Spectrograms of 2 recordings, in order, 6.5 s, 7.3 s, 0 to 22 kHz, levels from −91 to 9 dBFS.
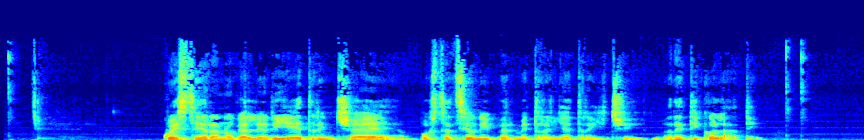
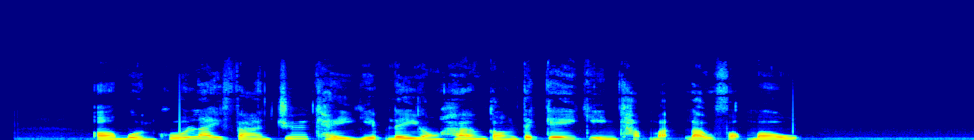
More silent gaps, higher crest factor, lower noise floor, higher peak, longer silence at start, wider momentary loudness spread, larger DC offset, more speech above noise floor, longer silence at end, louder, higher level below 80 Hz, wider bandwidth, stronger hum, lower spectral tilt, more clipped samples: neither; about the same, 18 dB vs 18 dB; about the same, -63 dBFS vs -66 dBFS; first, -4 dBFS vs -10 dBFS; first, 1.25 s vs 0.75 s; about the same, 9 LU vs 7 LU; neither; about the same, 42 dB vs 39 dB; second, 0.45 s vs 1.35 s; first, -22 LUFS vs -28 LUFS; first, -52 dBFS vs -76 dBFS; first, 16.5 kHz vs 11.5 kHz; neither; second, -5.5 dB/octave vs -7.5 dB/octave; neither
